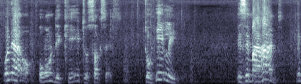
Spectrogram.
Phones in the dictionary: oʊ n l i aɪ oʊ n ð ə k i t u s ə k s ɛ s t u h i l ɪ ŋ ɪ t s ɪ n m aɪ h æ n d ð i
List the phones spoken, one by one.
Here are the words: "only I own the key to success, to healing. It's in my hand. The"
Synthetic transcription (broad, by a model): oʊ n aɪ oʊ n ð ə k i t u s ə k s ɛ s t u h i l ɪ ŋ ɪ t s ɪ n m aɪ h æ n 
